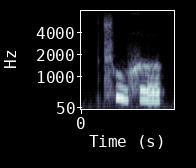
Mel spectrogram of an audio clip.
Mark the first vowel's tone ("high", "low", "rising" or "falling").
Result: falling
